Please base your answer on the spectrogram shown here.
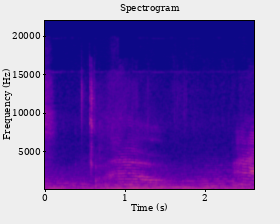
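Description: A pet cat meows in a drawn-out, complaining tone, faint and somewhat distant against a quiet room, with a second whiny cry near the end.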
